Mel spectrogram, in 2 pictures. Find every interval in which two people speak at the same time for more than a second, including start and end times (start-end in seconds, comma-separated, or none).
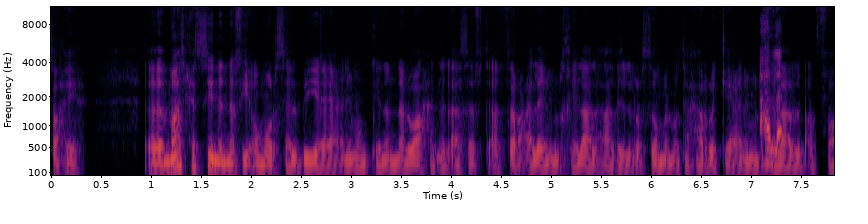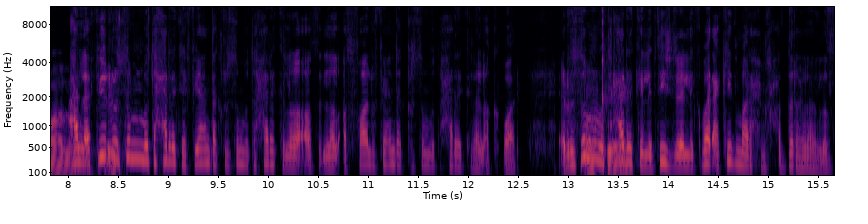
none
